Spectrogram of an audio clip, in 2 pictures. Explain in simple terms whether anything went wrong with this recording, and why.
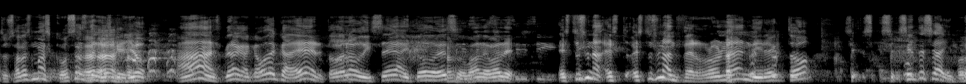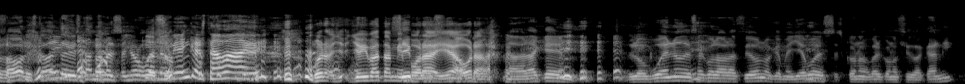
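Nothing went wrong here that I can hear; the audio runs along steadily from the first moment to the last without any glitches, gaps or odd noises.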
